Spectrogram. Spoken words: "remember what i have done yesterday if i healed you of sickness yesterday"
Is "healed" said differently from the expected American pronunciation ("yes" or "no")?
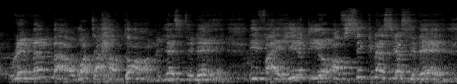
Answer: yes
